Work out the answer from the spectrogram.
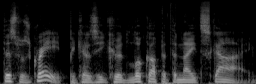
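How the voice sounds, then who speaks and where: Man, lowish voice, very varied melody, dramatic audiobook narration, expressive, emphatic, informal. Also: a little fast. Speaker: audiobook reader. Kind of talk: dramatic storybook narration with casual asides.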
